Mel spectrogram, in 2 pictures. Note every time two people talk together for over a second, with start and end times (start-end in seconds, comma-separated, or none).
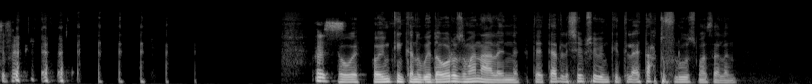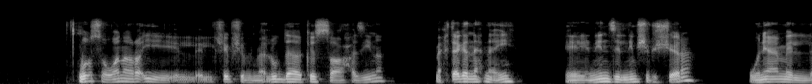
none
